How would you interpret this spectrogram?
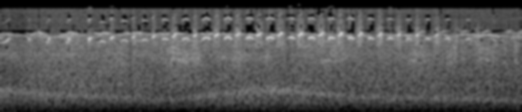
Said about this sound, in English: Ironically, on rare clear days from his campsite on Cooper Island, while he listens to the sounds of the black guillemots, George can see barges delivering supplies and equipment to the oil drilling operations at Prudhoe Bay.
